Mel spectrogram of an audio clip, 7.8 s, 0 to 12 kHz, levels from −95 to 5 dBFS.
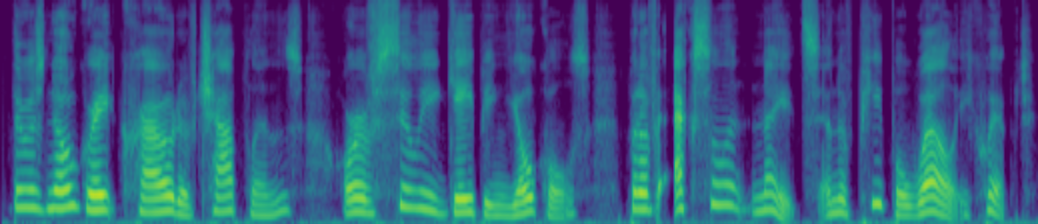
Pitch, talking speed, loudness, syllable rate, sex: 210 Hz, 160 wpm, -19 LUFS, 4.5 syllables/s, female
